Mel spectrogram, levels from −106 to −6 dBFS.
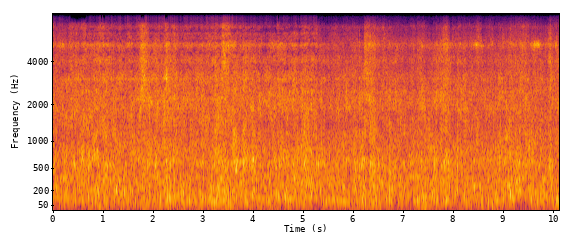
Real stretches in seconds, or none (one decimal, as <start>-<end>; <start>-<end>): none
